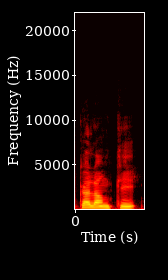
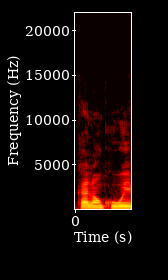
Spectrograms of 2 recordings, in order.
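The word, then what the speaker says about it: Kalanchoe: c'est pas toujours évident moi j'ai pris l'habitude de dire qu'alan coué mais je pense que la vraie prononciation ses calanques et mais bon moi vous m'entendrez sûrement dire qu'alan coûts et parce que c'est une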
